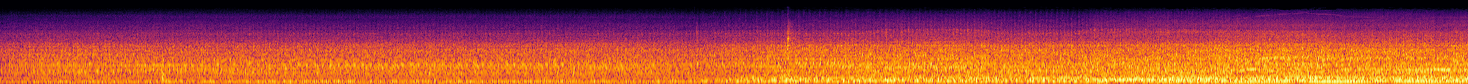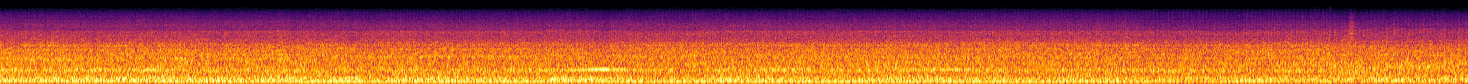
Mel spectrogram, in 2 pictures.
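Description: Farm tractor's diesel engine running steadily, getting louder about seven seconds in and holding at the higher level.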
